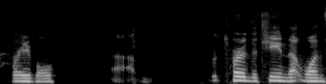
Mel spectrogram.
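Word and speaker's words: Vrabel: Uh Mike Rabble, as Tiffany Hadtish called him, his name is actually pronounced Rael.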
